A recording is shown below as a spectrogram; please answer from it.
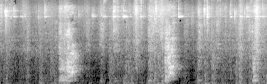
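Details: Excited ten-month-old puppy Poppy, half wheaten terrier, half wire fox terrier, playing wildly on the bed; two loud barks about two seconds apart over rustling, followed by commands to stop biting and speak.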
